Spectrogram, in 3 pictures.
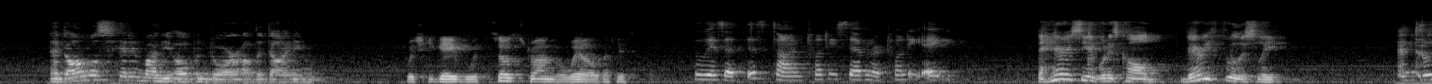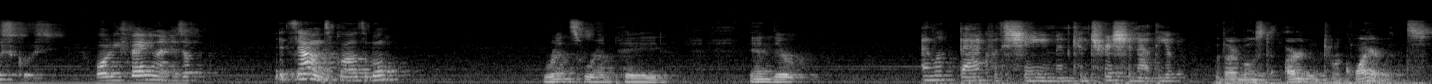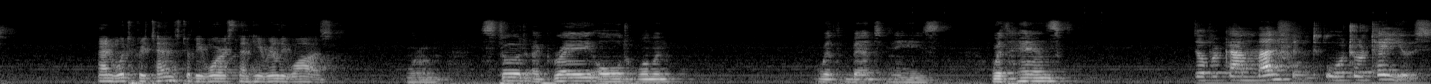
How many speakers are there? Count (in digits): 10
